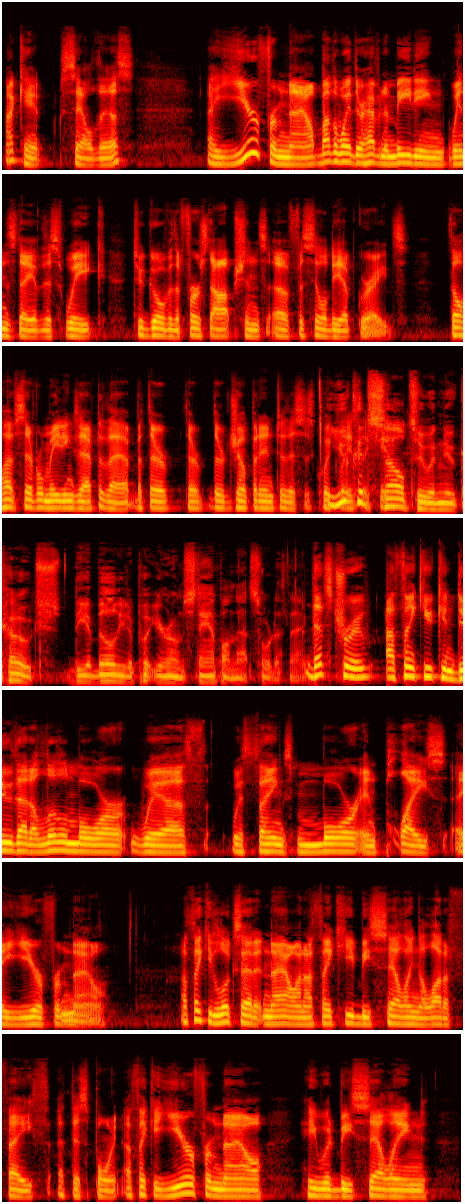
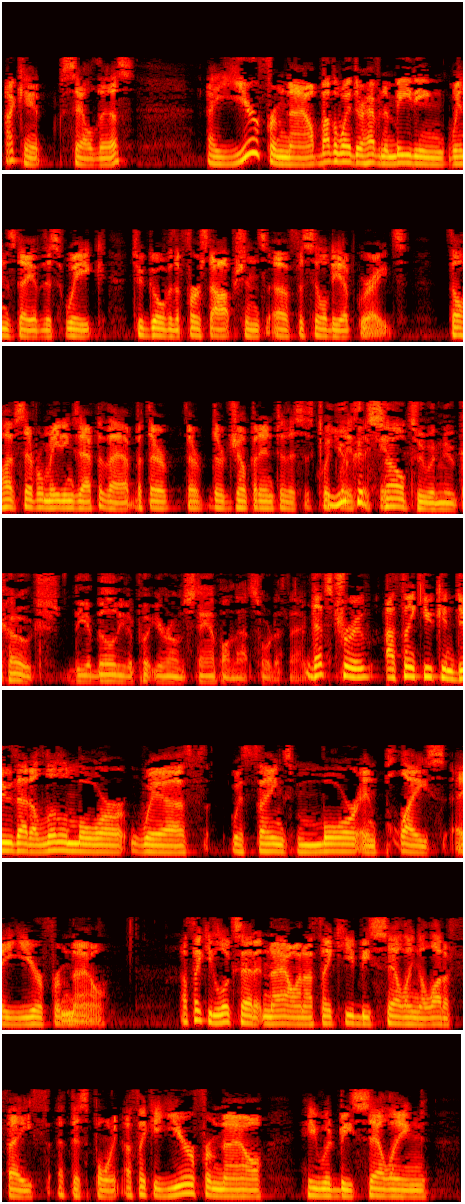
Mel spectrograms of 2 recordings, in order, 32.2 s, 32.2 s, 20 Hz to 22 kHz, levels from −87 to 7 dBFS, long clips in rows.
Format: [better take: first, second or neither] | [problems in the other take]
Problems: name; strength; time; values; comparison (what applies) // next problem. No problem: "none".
first | garbled, watery; badly; nothing above 6.5 kHz; slightly in the first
